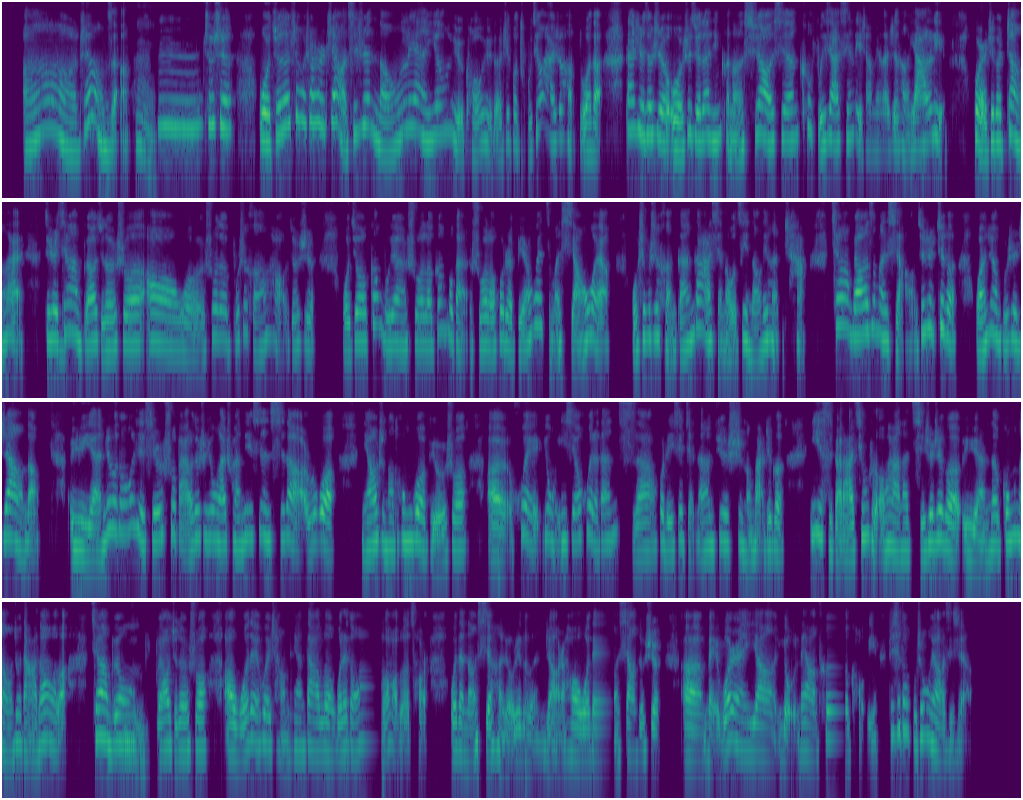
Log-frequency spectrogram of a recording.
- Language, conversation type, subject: Chinese, advice, 如何克服用外语交流时的不确定感？
- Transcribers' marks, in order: none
